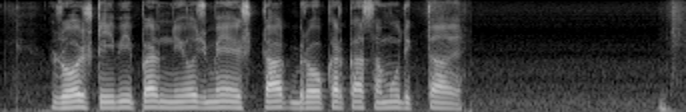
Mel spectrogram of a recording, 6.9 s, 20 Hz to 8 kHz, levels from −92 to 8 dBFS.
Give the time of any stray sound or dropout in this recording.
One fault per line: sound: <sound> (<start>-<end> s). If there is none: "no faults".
no faults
